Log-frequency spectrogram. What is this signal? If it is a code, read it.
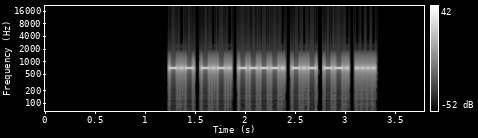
Morse code, heard as a keyed tone, about 44 wpm, 700 Hz. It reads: KC9KGH
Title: USA Call Signs Repeated 3x 45wpm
